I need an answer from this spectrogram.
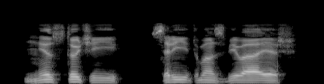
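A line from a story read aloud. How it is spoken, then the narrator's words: Annoyed grumbling. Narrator (Russian): досадливо пробурчал мага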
